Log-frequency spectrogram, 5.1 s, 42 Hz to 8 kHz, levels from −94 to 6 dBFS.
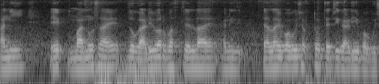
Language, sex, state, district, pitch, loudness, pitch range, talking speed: Marathi, male, Maharashtra, Sindhudurg, 115 Hz, -32 LUFS, 110-115 Hz, 225 wpm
